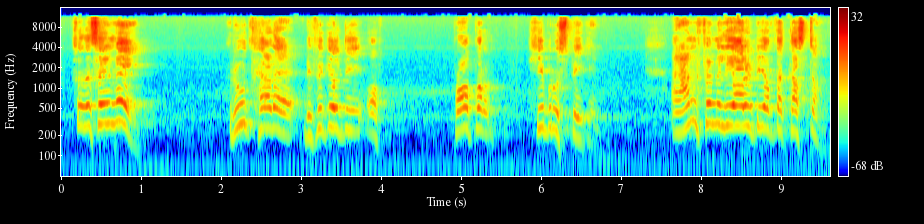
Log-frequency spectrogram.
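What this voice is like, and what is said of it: Indian-accented English. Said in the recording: “you put Indian accent, therefore we have to wait to understand the word you are saying”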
